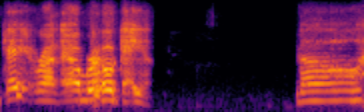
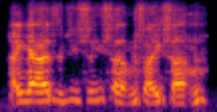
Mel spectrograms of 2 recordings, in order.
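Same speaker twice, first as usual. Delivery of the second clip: ordinary talk, nothing marked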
